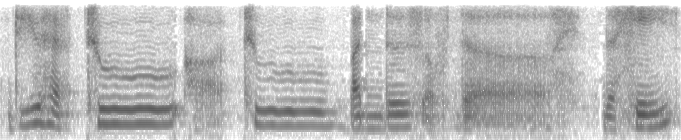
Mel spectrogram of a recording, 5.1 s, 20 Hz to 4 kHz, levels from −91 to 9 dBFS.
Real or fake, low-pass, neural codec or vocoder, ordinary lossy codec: real; 3.6 kHz; none; AAC, 16 kbps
